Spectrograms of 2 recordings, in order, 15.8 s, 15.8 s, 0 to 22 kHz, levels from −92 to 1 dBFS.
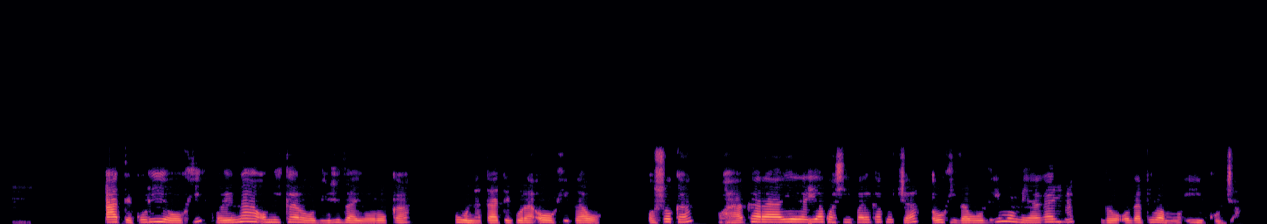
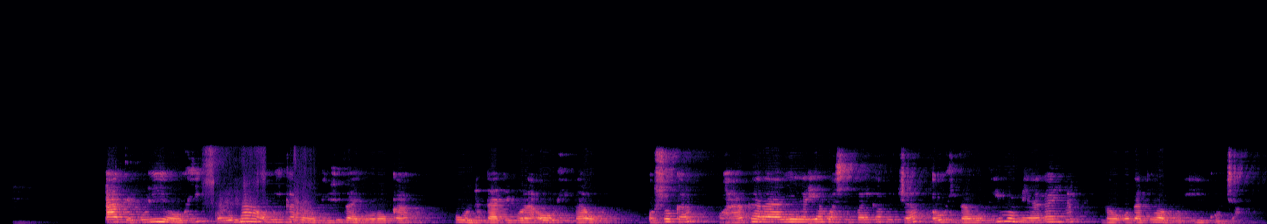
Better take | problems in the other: first | noise reduction (neural separator model SepFormer DNS4)

